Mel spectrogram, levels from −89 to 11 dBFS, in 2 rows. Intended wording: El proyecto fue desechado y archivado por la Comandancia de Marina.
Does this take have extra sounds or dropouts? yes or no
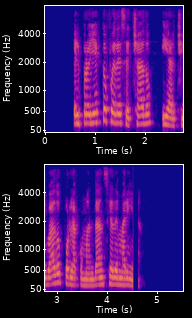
yes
